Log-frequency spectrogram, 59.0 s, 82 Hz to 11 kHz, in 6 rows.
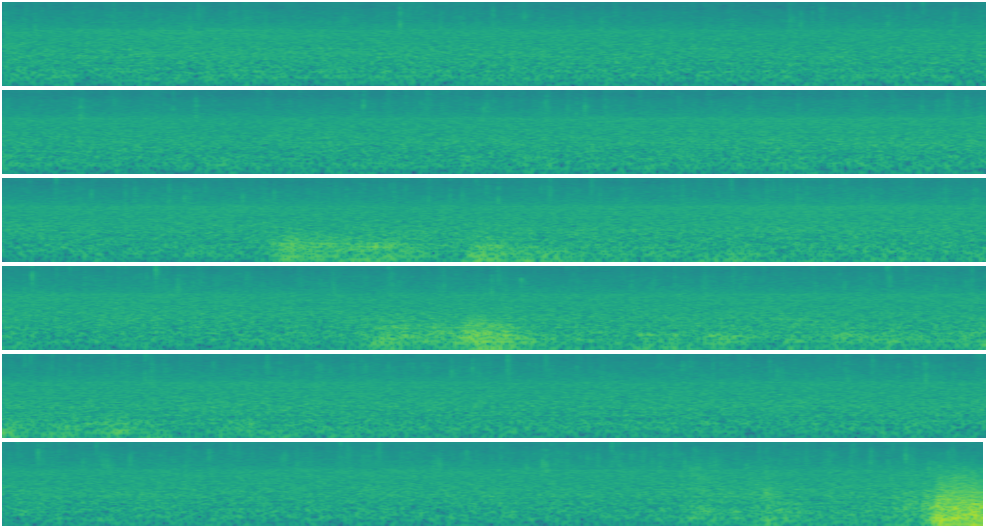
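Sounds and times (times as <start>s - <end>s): heavy rainfall: 0.0s - 59.0s
raindrops ticking on leaves: 13.1s - 59.0s
thunder rumbling: 56.0s - 59.0s.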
